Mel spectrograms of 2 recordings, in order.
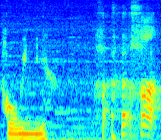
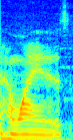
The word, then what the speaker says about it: Hawaii: Or like when people, because isn't in Hawaiian, the W's are actually V sounds, not W.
